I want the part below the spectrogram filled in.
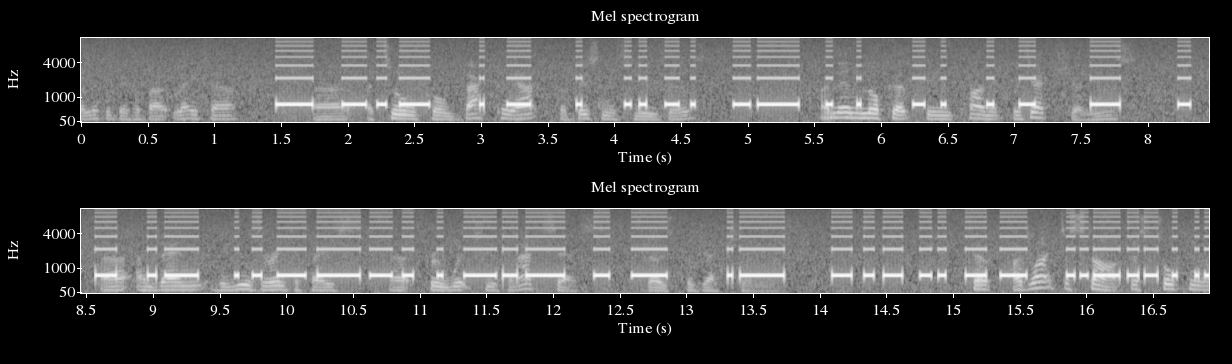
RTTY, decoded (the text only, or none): none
